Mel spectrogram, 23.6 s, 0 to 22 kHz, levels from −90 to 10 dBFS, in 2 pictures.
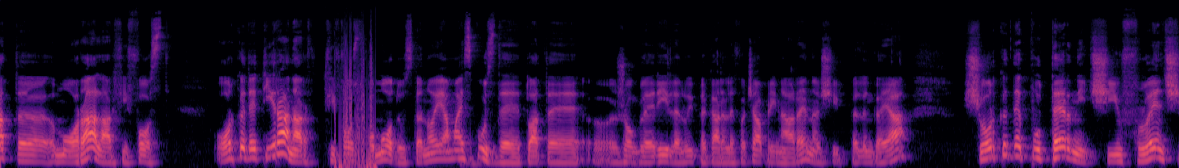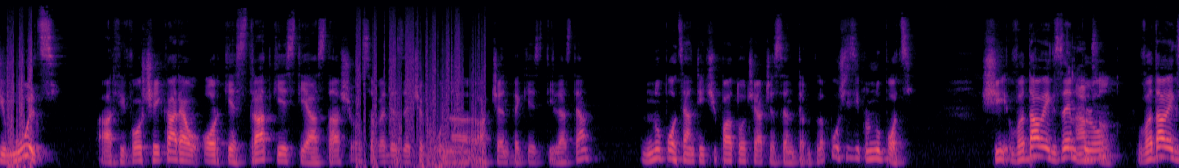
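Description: A worn or dirty contact somewhere in the signal path is intermittently making and breaking, so this speech is hit by loose connector crackle three times: from 3.34 to 3.75 s, from 11.86 to 12.10 s, and for the longest stretch from 15.35 to 16.64 s. Each time the connection flickers, the signal is chopped into fragments, producing an irregular burst of scratchy crackle layered over and breaking up the audio.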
